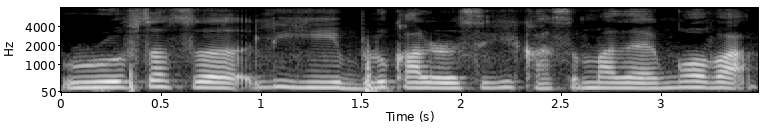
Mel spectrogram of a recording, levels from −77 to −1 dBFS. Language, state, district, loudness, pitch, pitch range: Chakhesang, Nagaland, Dimapur, -17 LUFS, 190 Hz, 180-200 Hz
